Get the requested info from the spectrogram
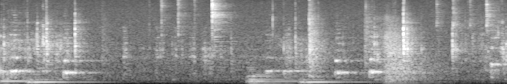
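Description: Background music with a low plucked bass line that repeats about every three seconds, over scattered light clicks of a plastic zip tie and drive sled being handled.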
